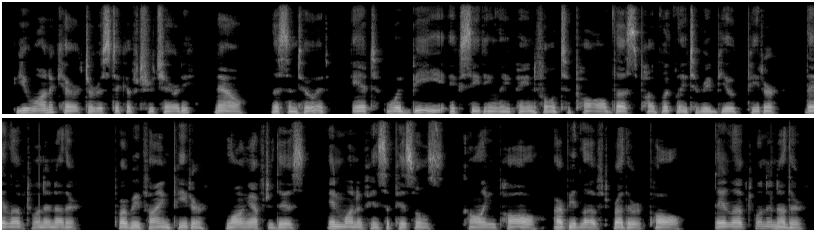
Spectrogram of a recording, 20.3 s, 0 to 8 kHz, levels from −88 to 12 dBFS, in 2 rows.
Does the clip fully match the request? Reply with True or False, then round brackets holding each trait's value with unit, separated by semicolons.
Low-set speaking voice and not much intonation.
True (120 Hz; 2.2 semitones)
